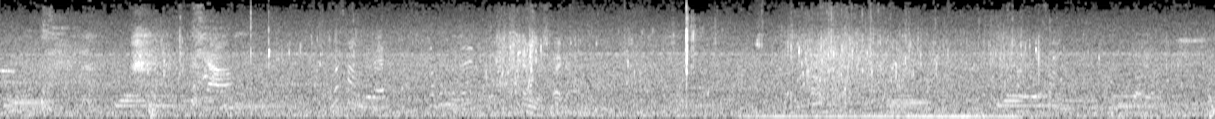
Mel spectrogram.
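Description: Water splashes and laps as people move in a pool.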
